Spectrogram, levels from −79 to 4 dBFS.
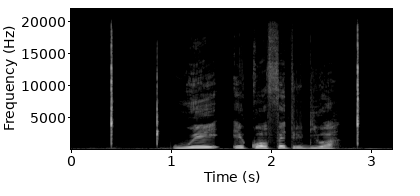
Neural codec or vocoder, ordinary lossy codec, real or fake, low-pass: none; none; real; 19.8 kHz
